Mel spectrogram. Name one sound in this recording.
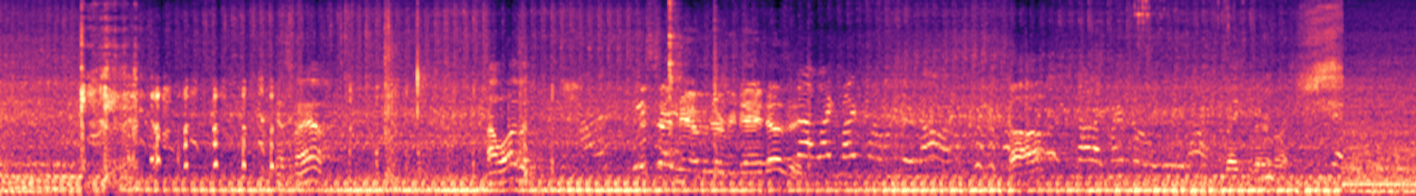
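A young man talks and laughs nearby.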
